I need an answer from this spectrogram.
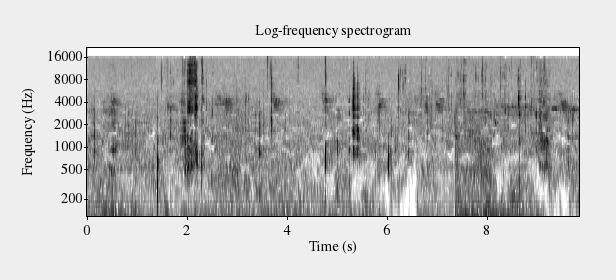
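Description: Close-miked mukbang eating sounds: chewing a mouthful of rice and curry with wet smacks and short clicks. Near the end, fingers mixing rice on a steel plate.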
